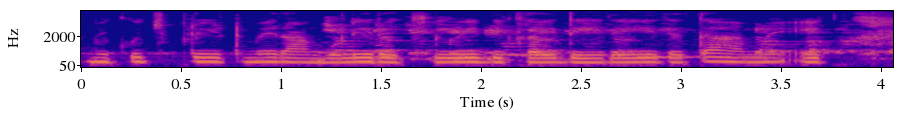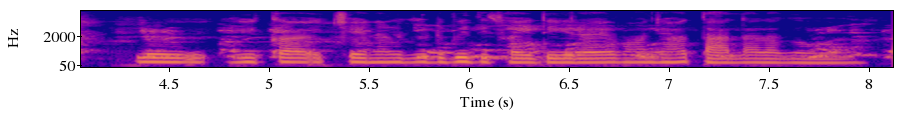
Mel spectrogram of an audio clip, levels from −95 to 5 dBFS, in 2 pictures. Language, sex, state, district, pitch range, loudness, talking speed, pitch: Chhattisgarhi, female, Chhattisgarh, Korba, 175-185 Hz, -32 LUFS, 200 wpm, 180 Hz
